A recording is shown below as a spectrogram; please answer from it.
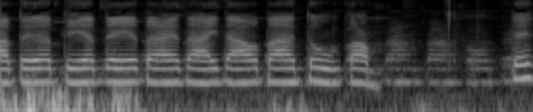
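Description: A class of young children chanting Khmer spelling syllables in unison on one steady pitch, about four syllables a second. The chant thins out and fades about three seconds in.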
